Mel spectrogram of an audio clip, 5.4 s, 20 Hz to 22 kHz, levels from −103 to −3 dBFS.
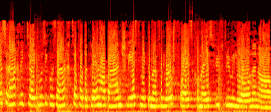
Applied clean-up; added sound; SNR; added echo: none; Bass drum + Keys jangling; 17 dB; none.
